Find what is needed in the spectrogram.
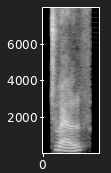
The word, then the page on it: twelve: Indian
